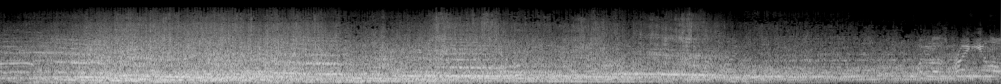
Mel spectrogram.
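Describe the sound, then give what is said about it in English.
Two Ferrari race cars with headlights on roar side by side, their engines a loud, continuous, shifting drone that holds throughout while a voice talks over it. “They are side by side, the two Ferraris with the headlights already on.”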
